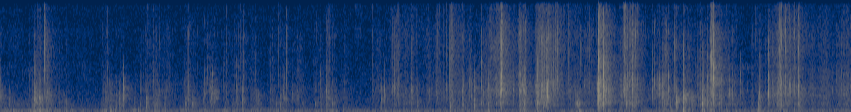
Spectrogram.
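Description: Fingertips and nails scratch and crinkle a filled white plastic instant cold pack pouch resting on fabric. Soft, dry crinkling and bright, crackly scratches come in many short bursts that grow louder and sharper in the second half, with almost no low end.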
